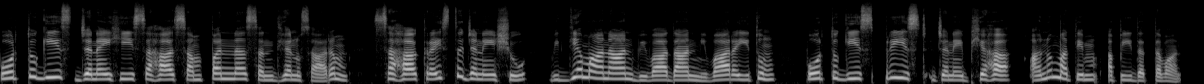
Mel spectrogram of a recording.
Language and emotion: Sanskrit, neutral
